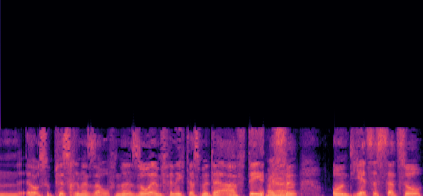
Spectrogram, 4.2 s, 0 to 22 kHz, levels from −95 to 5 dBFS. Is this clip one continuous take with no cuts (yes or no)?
no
